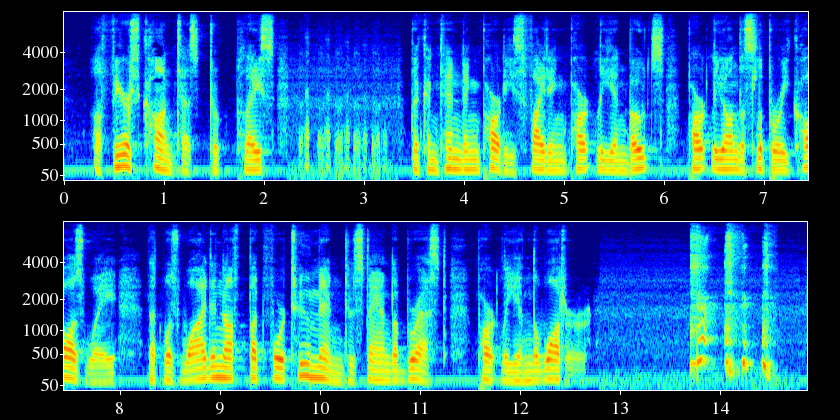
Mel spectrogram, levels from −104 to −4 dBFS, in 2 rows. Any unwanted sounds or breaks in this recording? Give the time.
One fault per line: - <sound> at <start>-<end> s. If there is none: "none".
- laugh at 2.3-3.2 s
- throat clearing at 13.7-14.6 s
